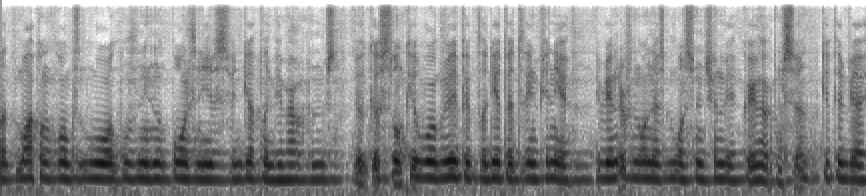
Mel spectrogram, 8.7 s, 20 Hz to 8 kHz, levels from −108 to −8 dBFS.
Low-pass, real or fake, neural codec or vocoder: 7.2 kHz; fake; autoencoder, 22.05 kHz, a latent of 192 numbers a frame, VITS, trained on many speakers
